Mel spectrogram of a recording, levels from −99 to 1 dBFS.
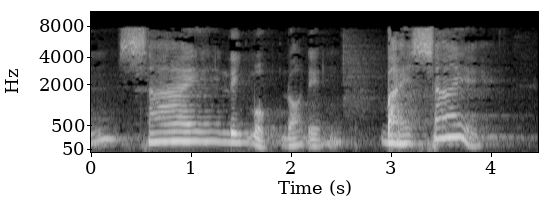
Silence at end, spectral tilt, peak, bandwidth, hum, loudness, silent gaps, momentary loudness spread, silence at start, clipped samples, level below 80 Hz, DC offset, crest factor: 0.3 s; -4.5 dB/octave; -6 dBFS; 8 kHz; none; -26 LUFS; none; 11 LU; 0 s; under 0.1%; -60 dBFS; under 0.1%; 22 dB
